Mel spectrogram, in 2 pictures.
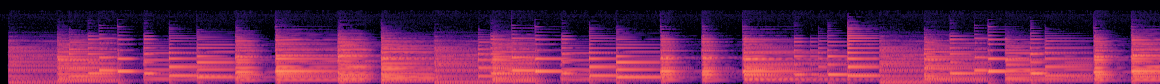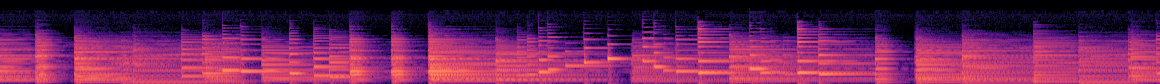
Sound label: blues in c major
